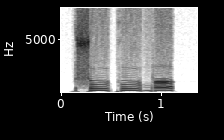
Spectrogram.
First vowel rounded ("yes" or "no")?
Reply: yes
